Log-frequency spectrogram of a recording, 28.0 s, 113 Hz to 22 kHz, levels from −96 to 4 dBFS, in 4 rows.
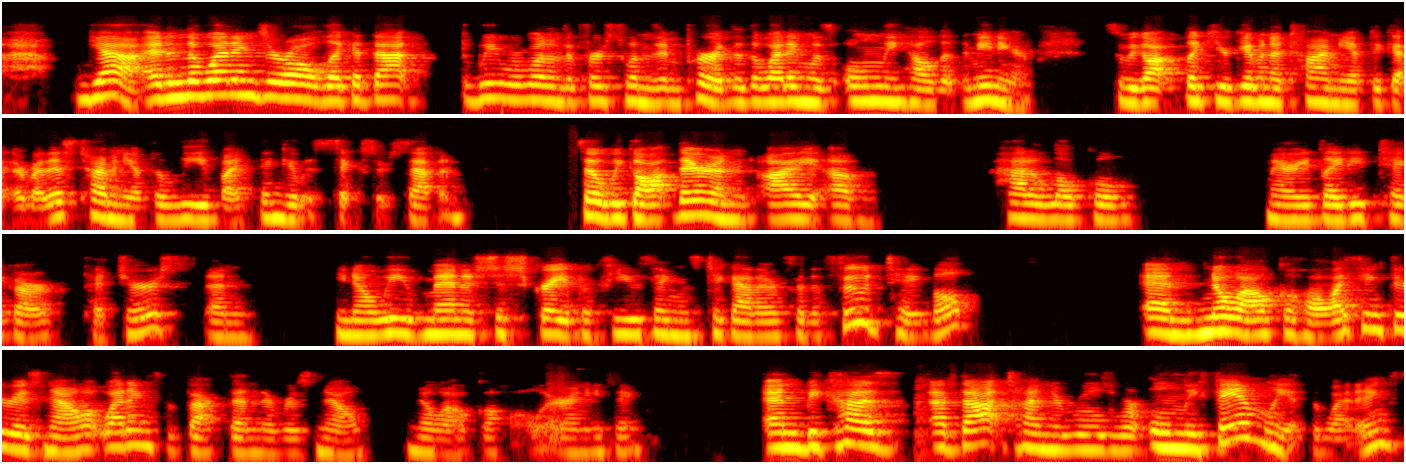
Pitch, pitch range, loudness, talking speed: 205 Hz, 185-225 Hz, -23 LUFS, 260 wpm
